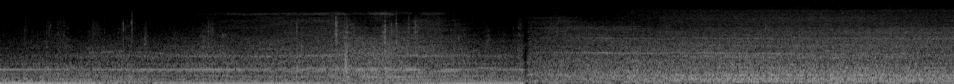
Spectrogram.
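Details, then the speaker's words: 1996 Land Rover Discovery 1, 4.0 V8, after repairs including valve cover gaskets: even, steady idle with no misses, knocks or hunting; engine running back to normal. "smooth, running 4-liter D1. Yeah, you know, it's just back to normal, right?"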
